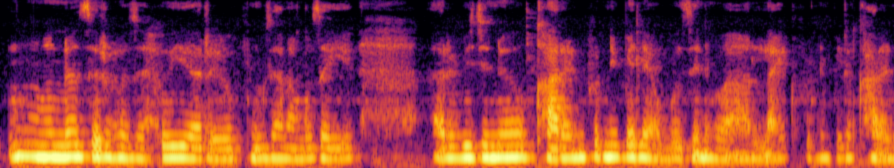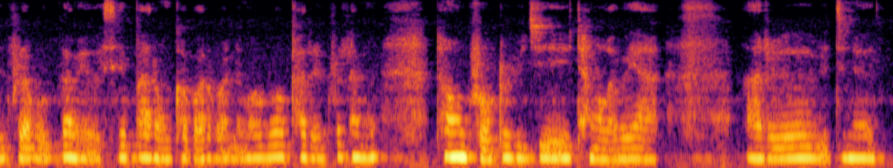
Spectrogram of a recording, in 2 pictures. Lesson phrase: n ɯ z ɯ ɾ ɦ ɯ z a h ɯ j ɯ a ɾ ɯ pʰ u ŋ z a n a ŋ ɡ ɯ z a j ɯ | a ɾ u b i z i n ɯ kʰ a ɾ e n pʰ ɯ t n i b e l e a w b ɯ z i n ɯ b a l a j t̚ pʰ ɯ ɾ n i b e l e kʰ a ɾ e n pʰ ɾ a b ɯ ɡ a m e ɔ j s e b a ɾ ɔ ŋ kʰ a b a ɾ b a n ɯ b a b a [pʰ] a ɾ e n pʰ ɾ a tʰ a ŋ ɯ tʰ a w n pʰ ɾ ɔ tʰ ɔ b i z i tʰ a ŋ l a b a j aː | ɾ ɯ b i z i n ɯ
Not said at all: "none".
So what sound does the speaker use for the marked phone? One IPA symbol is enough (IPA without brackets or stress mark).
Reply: kʰ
